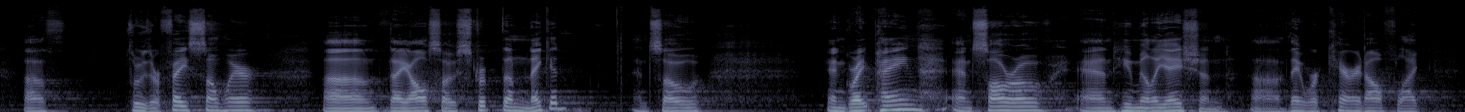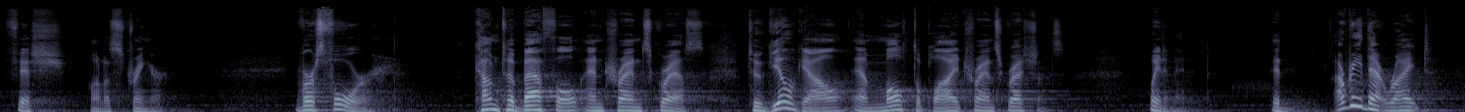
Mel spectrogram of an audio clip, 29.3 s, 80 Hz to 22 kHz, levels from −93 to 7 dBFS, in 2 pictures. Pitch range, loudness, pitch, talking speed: 110-145 Hz, -39 LUFS, 125 Hz, 100 wpm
